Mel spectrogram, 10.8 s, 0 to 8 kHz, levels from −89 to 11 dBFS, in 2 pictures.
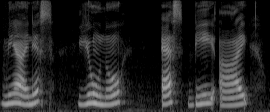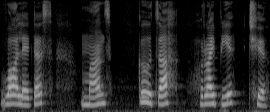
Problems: none marked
